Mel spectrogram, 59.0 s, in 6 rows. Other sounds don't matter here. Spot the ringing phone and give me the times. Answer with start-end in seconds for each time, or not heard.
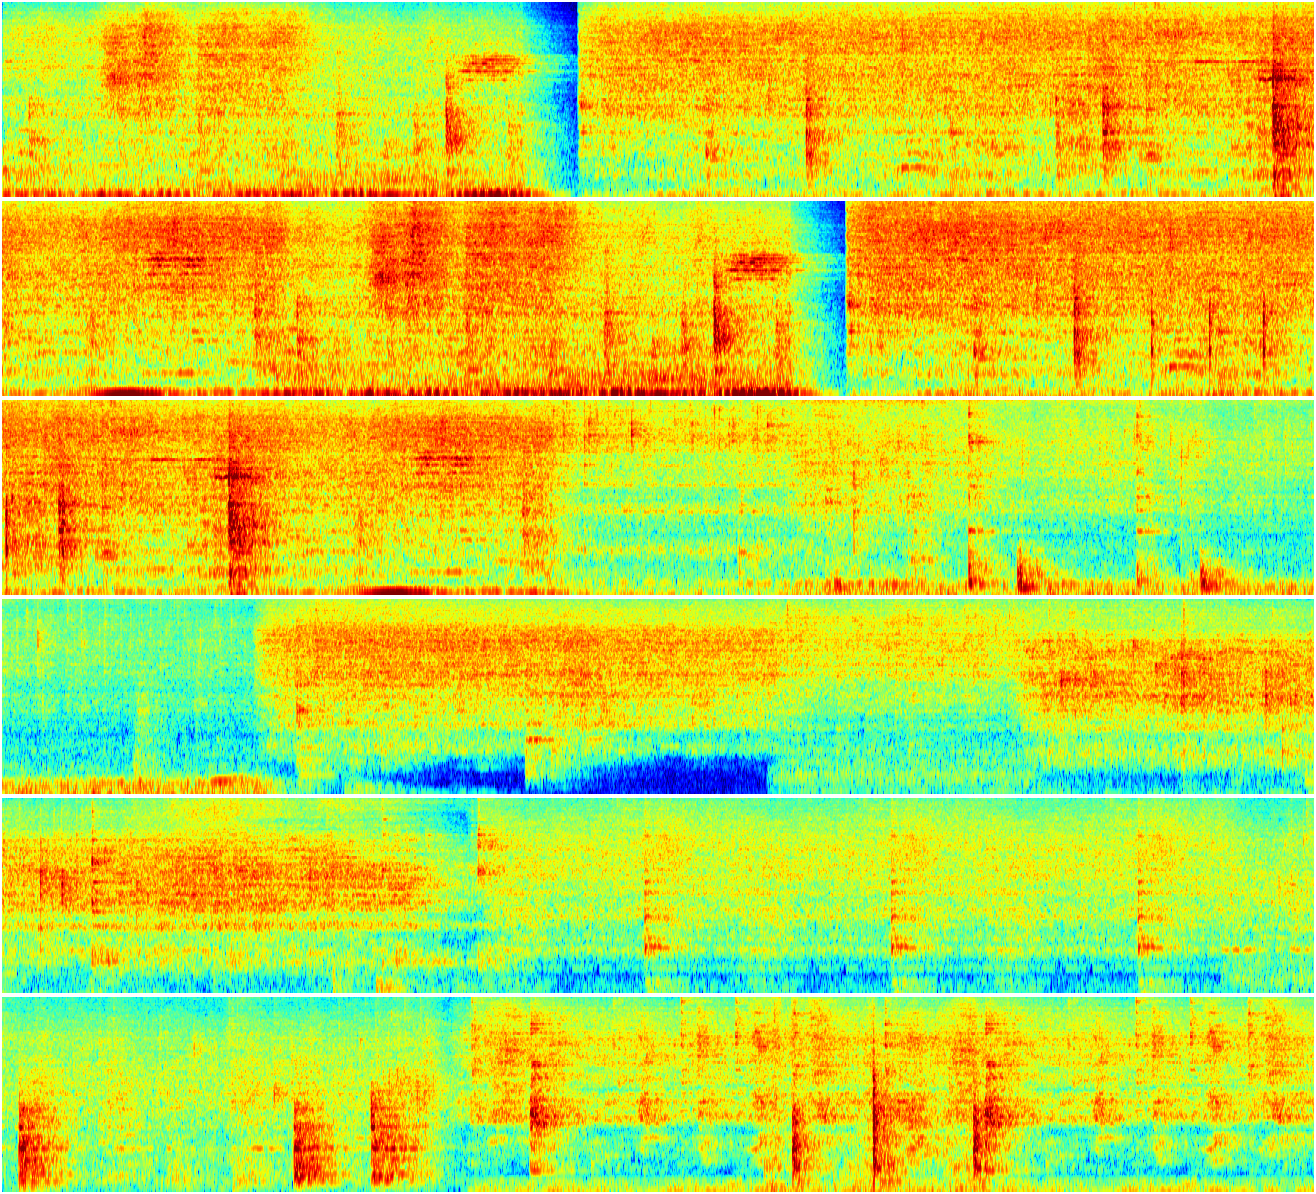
not heard.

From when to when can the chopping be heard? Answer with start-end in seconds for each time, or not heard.
18.4-20.2, 54.9-56.6.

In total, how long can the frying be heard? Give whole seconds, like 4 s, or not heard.
59 s.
